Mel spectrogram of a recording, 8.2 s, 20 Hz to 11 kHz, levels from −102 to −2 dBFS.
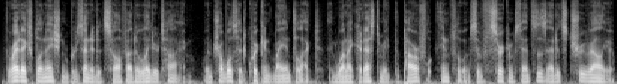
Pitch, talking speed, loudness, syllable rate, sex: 85 Hz, 210 wpm, -21 LUFS, 6.7 syllables/s, male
